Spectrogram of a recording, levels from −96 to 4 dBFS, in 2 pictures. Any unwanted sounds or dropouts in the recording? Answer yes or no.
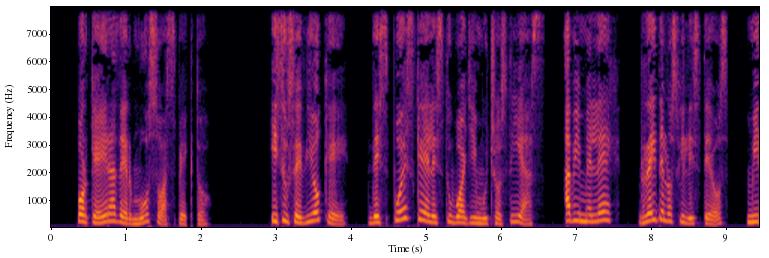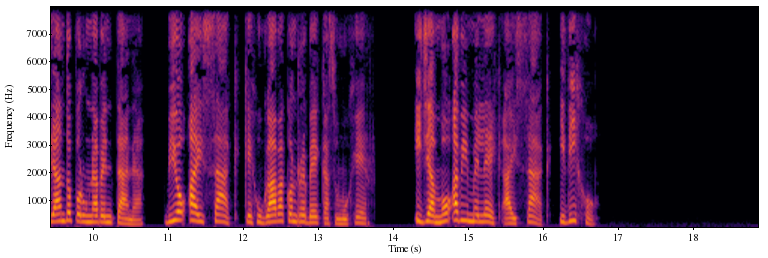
no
